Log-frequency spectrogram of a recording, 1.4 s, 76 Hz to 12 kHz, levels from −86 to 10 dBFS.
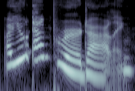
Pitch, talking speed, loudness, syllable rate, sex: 265 Hz, 175 wpm, -16 LUFS, 8.3 syllables/s, female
